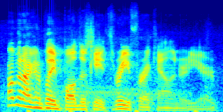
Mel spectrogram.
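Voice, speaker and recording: A man livestreaming a game on headset audio, chatting casually with viewers and reacting loudly to the gameplay. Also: mid-range voice, huge pitch swings, very fast, creaky, a little hiss or hum. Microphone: livestream headset mic.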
